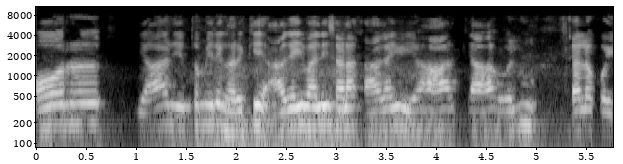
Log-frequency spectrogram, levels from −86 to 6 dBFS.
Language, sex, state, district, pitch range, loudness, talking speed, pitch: Hindi, male, Uttar Pradesh, Muzaffarnagar, 155-185 Hz, -15 LUFS, 175 wpm, 165 Hz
